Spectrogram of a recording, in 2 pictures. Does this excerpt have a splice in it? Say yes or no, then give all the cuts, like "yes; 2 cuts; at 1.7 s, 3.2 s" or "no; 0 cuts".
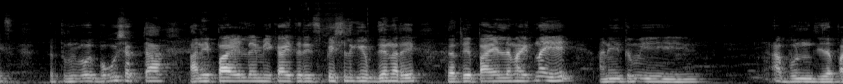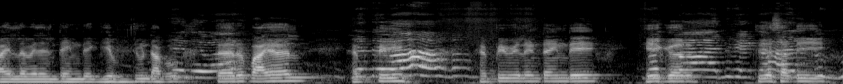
no; 0 cuts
